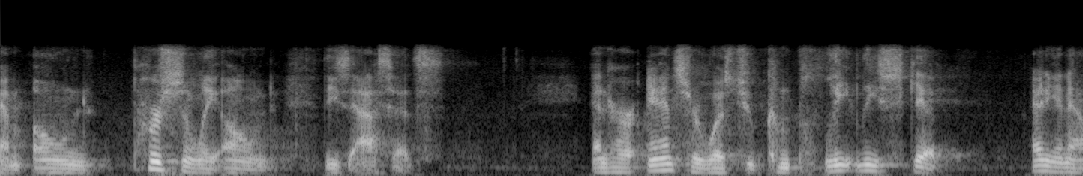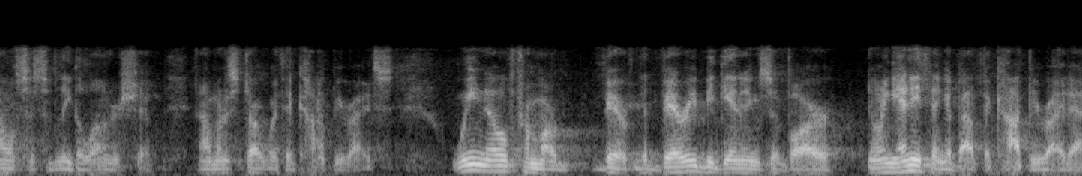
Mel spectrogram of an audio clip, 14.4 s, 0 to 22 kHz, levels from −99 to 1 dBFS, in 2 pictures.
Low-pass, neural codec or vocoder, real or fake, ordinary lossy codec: 7.2 kHz; codec, 16 kHz, 8 kbps, FreqCodec, smaller model; fake; Opus, 32 kbps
